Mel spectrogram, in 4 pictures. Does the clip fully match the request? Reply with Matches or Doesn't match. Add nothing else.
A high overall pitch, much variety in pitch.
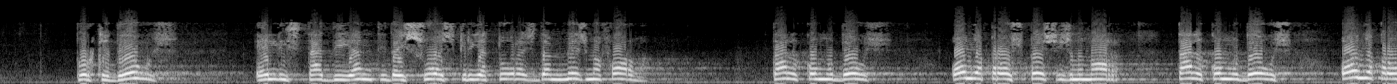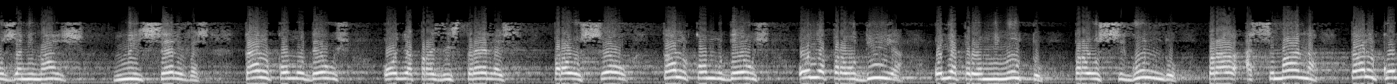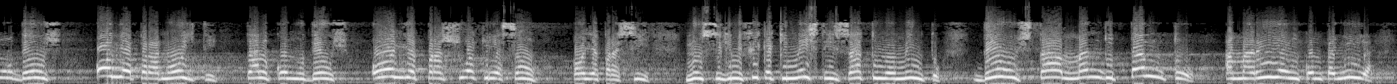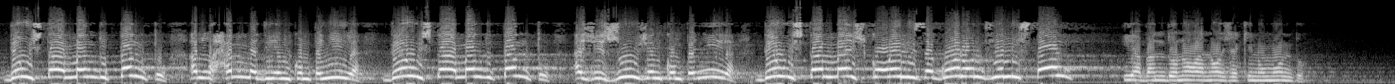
Doesn't match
